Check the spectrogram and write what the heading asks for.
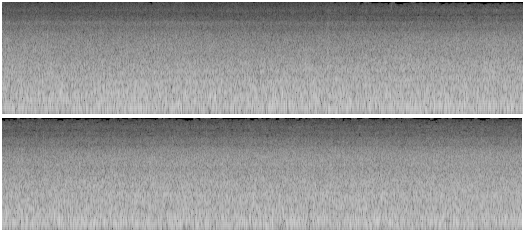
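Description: Shallow river running high, rushing steadily over rocks and a low weir: an even, unbroken noise of flowing water.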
